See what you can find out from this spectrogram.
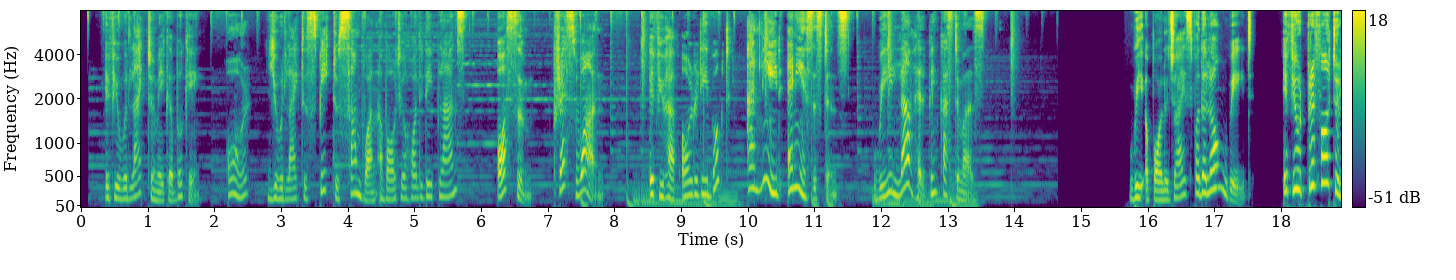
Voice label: IVR Sample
